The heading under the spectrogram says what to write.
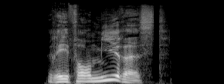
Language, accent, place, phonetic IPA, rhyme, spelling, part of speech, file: German, Germany, Berlin, [ʁefɔʁˈmiːʁəst], -iːʁəst, reformierest, verb, De-reformierest.ogg
- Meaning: second-person singular subjunctive I of reformieren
